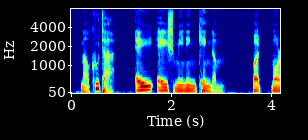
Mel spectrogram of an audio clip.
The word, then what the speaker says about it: malkuta: The key word in today's teaching is Malkuta, pronounced Malkuta, Aish, meaning kingdom.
